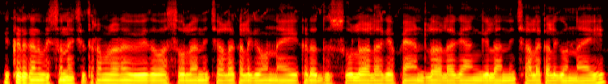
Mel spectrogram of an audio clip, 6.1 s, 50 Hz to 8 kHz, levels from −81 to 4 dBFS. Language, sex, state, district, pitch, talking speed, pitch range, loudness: Telugu, male, Andhra Pradesh, Sri Satya Sai, 100 Hz, 175 wpm, 95-100 Hz, -18 LUFS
